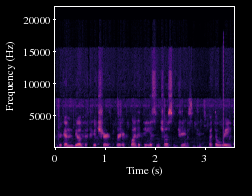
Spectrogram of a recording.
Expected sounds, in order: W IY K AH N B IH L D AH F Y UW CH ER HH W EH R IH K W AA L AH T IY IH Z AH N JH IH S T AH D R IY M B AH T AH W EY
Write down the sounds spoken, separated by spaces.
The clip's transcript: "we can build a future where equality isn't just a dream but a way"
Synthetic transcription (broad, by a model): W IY K AH N B IH L D AH F Y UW CH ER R W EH R IH K W AA L AH T IY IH S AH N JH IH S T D R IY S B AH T AH W EY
